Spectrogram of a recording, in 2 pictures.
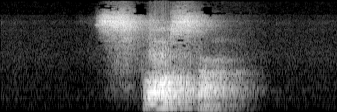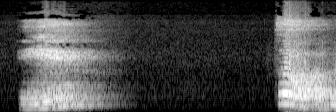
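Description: A woman speaks calmly and clearly in short phrases, close to a microphone.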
